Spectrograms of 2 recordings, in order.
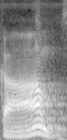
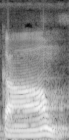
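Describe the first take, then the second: The two takes are said the same way.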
